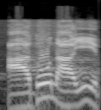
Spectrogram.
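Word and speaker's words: יהוה: 성경을 읽을 때도 마찬가지야 여호와 라는 단어가 나오면 여호와 야훼 라고 일지 않고 뭐라고 왜냐면은 아도나이 라고 읽었어요 물론 성경에는 아도나이 라는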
